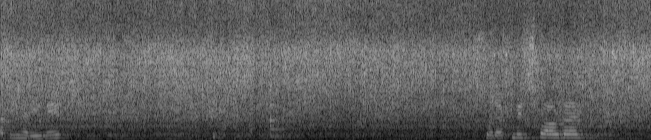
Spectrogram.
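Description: A metal spoon scrapes and stirs in a pot.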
